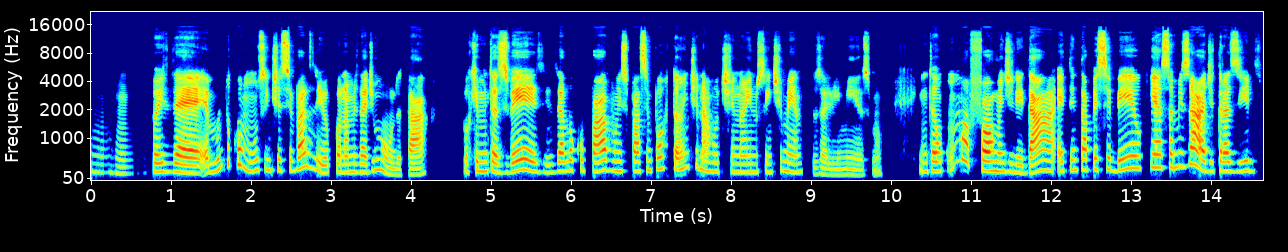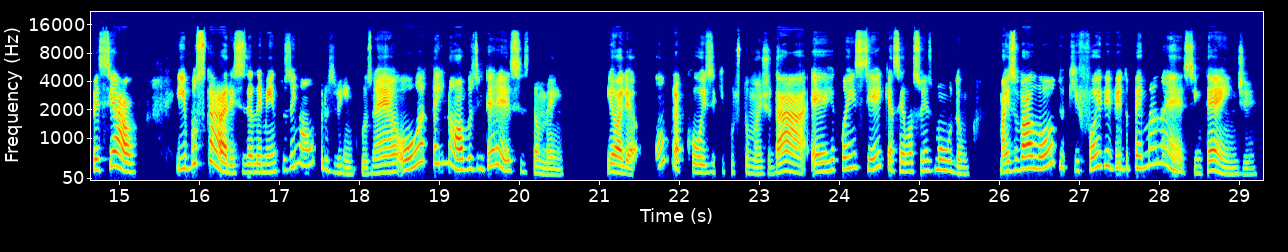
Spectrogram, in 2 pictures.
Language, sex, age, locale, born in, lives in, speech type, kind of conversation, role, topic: Portuguese, female, 25-29, pt-BR, Brazil, Spain, read, expert-assistant, expert, Como manter amizades próximas mesmo com a rotina corrida?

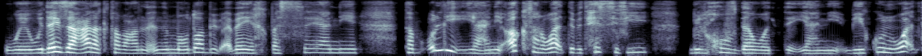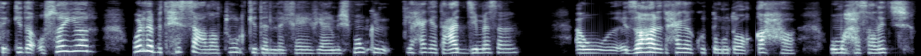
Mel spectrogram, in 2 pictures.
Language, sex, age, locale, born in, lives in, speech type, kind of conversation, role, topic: Arabic, female, 50-54, ar-EG, Egypt, Portugal, conversation, advice, advisor, إزاي أتغلب على خوفي من إني أعبر عن رأيي في الشغل؟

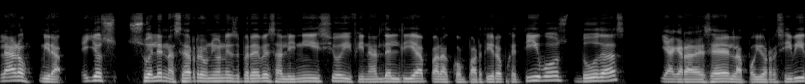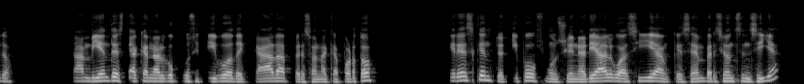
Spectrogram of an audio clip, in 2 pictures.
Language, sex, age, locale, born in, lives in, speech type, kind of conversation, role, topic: Spanish, male, 30-34, es-MX, Mexico, Mexico, read, expert-assistant, expert, ¿Cómo puede la exploración del espacio inspirarnos a superar obstáculos personales o profesionales en nuestra vida diaria?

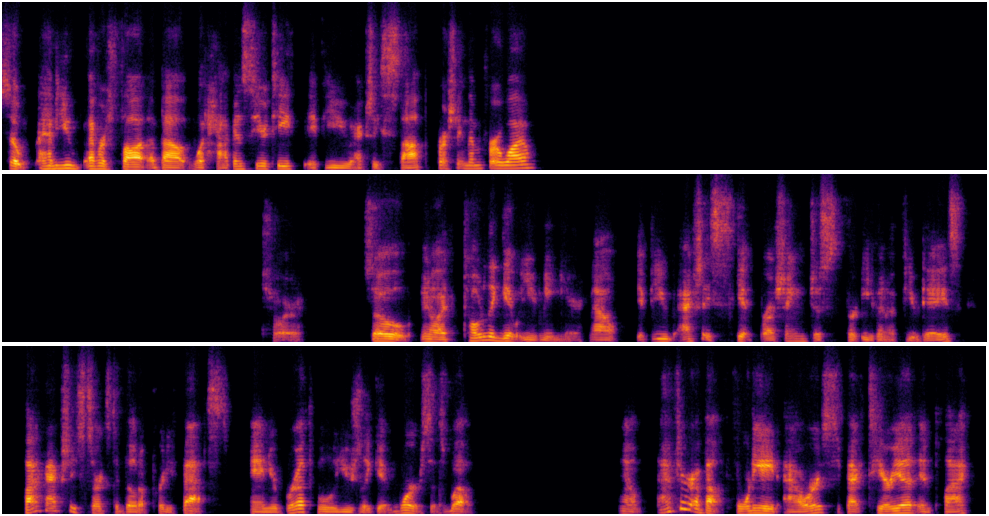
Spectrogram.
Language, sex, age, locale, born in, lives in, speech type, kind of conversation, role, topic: English, male, 30-34, en-US, United States, United States, read, expert-assistant, expert, Why do we need to brush our teeth?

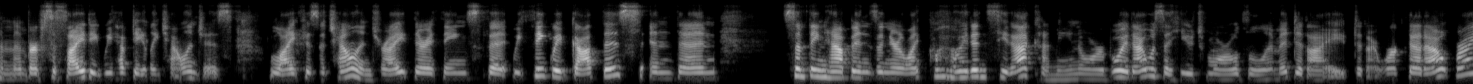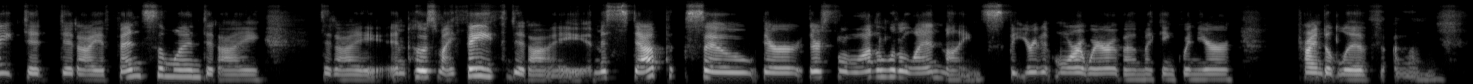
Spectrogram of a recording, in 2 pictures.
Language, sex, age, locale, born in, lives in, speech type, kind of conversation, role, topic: English, female, 55-59, en-US, United States, United States, conversation, podcast, guest, How can building positive habits change your everyday life?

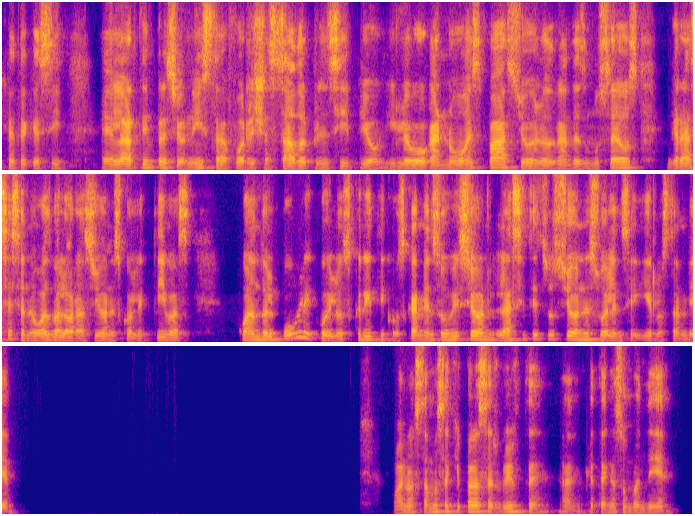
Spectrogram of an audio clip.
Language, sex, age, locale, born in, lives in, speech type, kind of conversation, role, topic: Spanish, male, 40-44, es-MX, Mexico, Mexico, read, expert-assistant, expert, ¿Qué aspectos son más importantes al evaluar una obra de arte: la técnica, el mensaje o la originalidad?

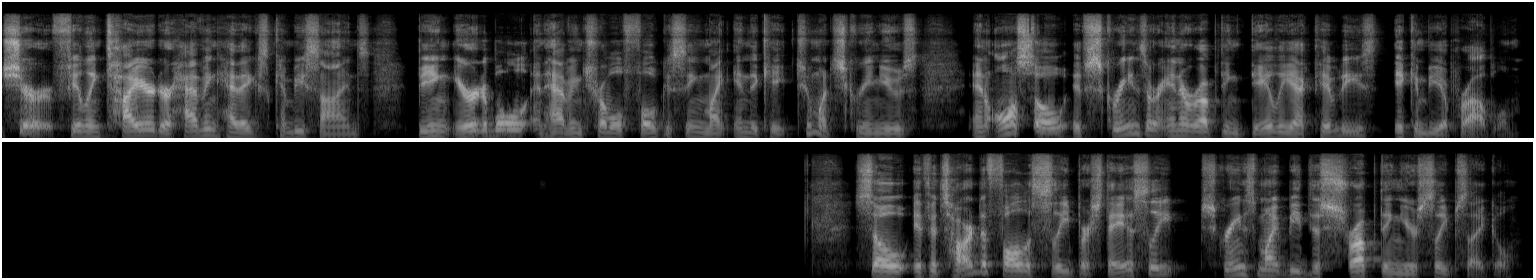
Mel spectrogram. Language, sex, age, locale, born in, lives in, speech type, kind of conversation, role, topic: English, male, 50-54, en-US, United States, United States, read, expert-assistant, expert, How can I learn to manage my screen time effectively?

